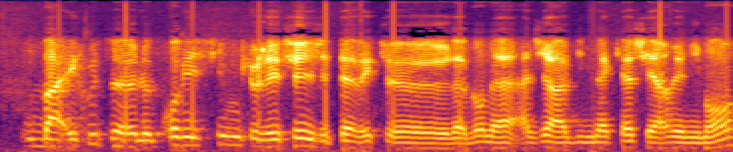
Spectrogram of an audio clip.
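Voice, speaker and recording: The man's pitch varies in an ordinary way while noticeable background noise carries on behind him. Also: medium pitch for a man, moderate pace, hardly any pauses. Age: 20s. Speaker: stand-up comedian. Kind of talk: radio interview answer. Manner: energetic, upbeat.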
